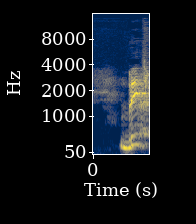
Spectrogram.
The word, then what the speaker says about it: Brij: ब्रिज की spelling भी कितनी गलत लिखी है हुमा खान आपने, हैं?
